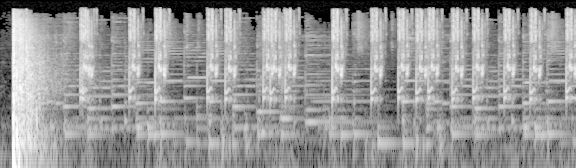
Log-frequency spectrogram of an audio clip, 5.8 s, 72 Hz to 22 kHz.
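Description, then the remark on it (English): Water drips steadily from two faucets in a quick, slightly irregular patter of ringing plinks and plops, sometimes overlapping as both drip together, with no talking; faucet one lets fall 10 drops and faucet two 13 drops. “The faucet number one has emitted 10 drops. The faucet number two has emitted 13 drops.”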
